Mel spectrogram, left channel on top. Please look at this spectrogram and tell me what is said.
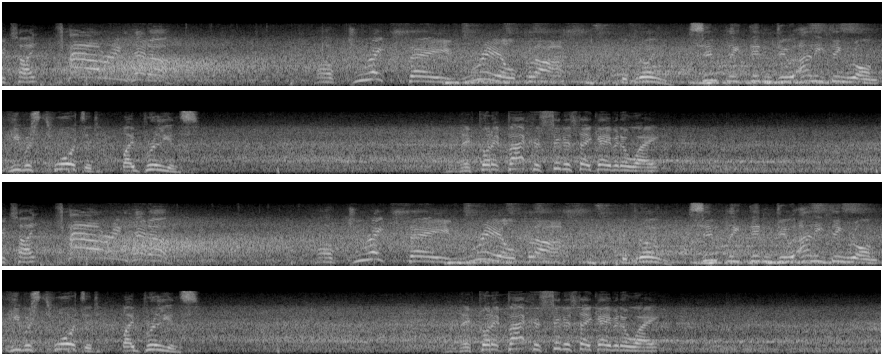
tight. Towering header! Oh, great save, real class. De Bruyne simply didn't do anything wrong. He was thwarted by brilliance. And they've got it back as soon as they gave it away.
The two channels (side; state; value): both; normal; correlation 0.67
